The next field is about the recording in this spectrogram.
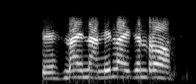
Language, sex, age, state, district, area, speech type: Bodo, female, 45-60, Assam, Baksa, rural, conversation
